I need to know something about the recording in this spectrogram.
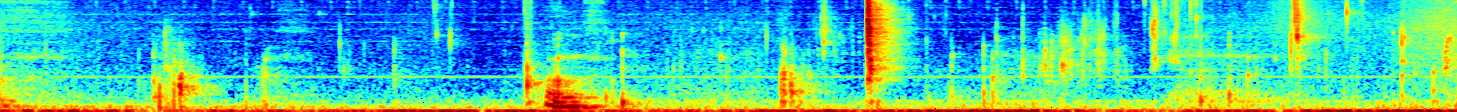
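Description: Wet chewing of a cinnamon snack with irregular crunchy bites and squishy mouth sounds, a sharp click partway through, all loud.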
